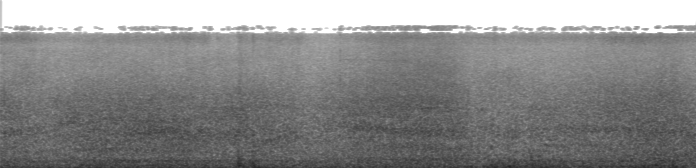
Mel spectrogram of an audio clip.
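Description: Steady city street traffic noise from cars passing on the road, with wind rumbling on the microphone.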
